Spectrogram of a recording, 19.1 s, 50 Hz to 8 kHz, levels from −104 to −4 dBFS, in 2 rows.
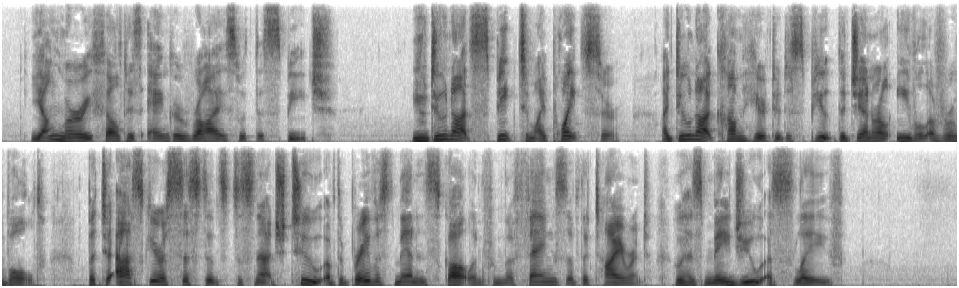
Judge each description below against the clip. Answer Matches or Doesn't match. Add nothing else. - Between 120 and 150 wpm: Doesn't match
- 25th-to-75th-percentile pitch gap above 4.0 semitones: Doesn't match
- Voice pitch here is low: Doesn't match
